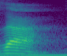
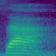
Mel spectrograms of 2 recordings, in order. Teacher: Zai tertahan nafas, al-jahru. Sin mengalir nafas. Maka sifat jahr pada zai ini ketika berubah menjadi sin.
